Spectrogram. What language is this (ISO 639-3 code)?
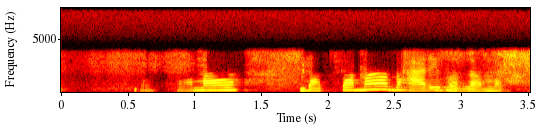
ori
